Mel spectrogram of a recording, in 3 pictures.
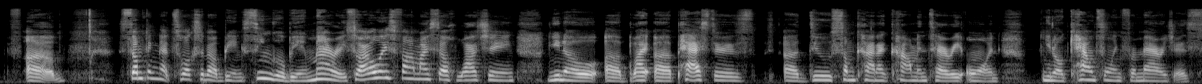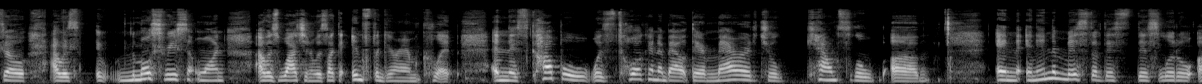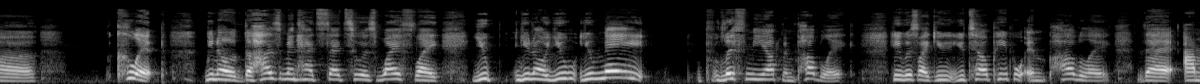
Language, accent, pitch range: English, American, 180-230 Hz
